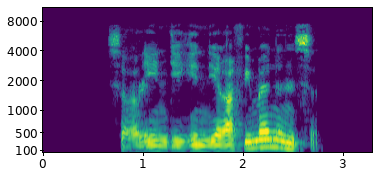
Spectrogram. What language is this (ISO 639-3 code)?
kab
